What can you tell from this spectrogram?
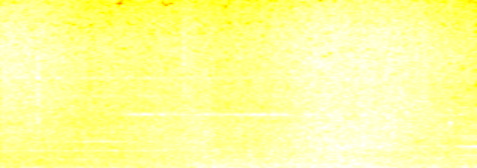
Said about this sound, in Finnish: Tuuli yltyy riepottamaan lakanapurjettasi. Öisillä merillä ohueksi kulunut kangas antaa lopulta periksi puuskalle, joka repäisee lakanan halki.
